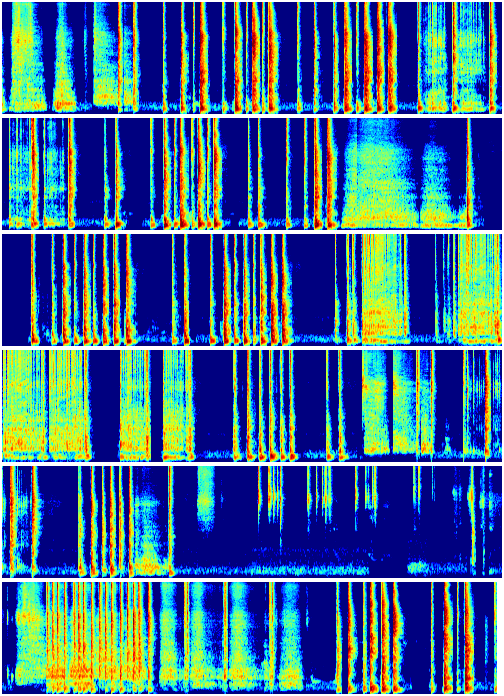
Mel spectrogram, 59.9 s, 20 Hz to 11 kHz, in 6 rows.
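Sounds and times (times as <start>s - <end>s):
magnetic balls clicking together: 39.2s - 40.7s, 45.1s - 47.5s.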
